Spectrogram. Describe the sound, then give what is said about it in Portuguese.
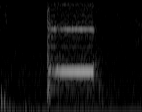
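A voicemail beep: one steady electronic tone, about half a second long and fairly high-pitched, sounding alone and cutting off cleanly. “Grave seu recado. Você só será tarifado após o sinal.”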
